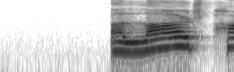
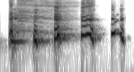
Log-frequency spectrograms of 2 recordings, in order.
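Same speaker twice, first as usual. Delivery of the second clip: laughing cry; 13 semitones higher, 5 dB louder than usual. Real, not acted. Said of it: "I started crying too".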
